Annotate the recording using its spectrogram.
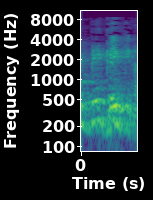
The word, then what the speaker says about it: BACN: Bacon.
